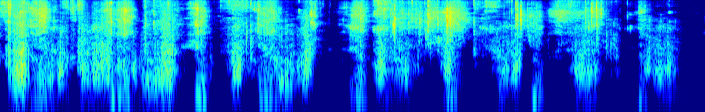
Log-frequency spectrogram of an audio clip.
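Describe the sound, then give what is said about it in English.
Crisp crunching of jalapeno and lime chips being bitten and chewed, with many sharp, dry crunches in an irregular rapid rhythm and brief pauses between bites. No talk is heard. “chip, we're trying it. And I'm excited for this one. Yeah, jalapeno and lime. A little out there. I don't know if it's going to have a ton of flavor, but I just got to because it's got Anthony Davis on the cover. All right, let's try it.”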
